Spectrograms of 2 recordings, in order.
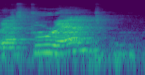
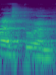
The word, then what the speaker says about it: restaurant: Is it restaurant? No, it's not restaurant.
